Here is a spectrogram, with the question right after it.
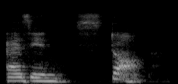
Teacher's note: in stop the t doesn't have the aspirated form try and say stop doing an aspirated form stop it doesn't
